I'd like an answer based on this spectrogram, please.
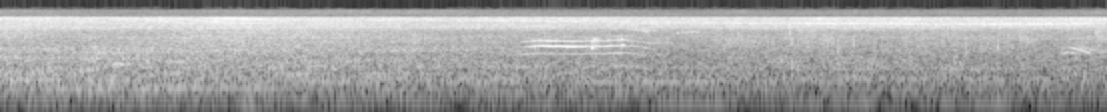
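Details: Playful cats gathered around a waiting room, romping together; one short, rising-then-falling meow with layered overtones near the middle, set against steady outdoor hiss and rumble.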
